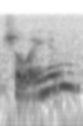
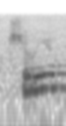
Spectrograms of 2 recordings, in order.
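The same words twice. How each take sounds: First: Chilean with stressed LAY, "chuh-LAY-un"; unsure pronunciation. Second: Chilean as "CHILL-ee-un", softer, questioning; alternative pronunciation. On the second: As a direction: offer Chilean with a LEE sound, rising. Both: Shown as a demonstration. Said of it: "I think you pronounce it".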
